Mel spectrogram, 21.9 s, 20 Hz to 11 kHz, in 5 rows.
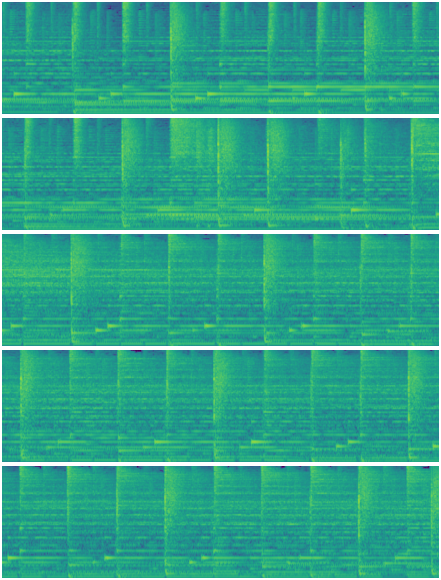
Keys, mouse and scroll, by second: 0.7 click, 1.7 click, 3.9 KP_1, 8.2 Tab, 10.9 KP_5, 19.8 b.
